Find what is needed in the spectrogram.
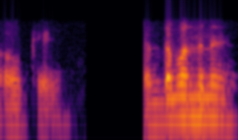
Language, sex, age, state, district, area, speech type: Telugu, male, 30-45, Andhra Pradesh, Anantapur, urban, conversation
